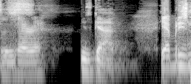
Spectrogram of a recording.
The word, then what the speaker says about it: Azaria: Hank Azaria, I don't know how to pronounce his last name. Hank Azaria, I think it's Azaria.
